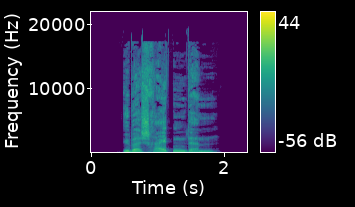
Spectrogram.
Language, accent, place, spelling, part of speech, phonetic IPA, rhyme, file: German, Germany, Berlin, überschreitendem, adjective, [ˌyːbɐˈʃʁaɪ̯tn̩dəm], -aɪ̯tn̩dəm, De-überschreitendem.ogg
- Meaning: strong dative masculine/neuter singular of überschreitend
